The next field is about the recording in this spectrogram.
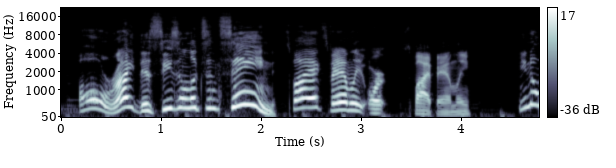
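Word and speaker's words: Spy × Family: Spy X Family, or Spy Family. You know what? I'm going to make a controversial hot take here. I know it is pronounced Spy Family, but the X is there!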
